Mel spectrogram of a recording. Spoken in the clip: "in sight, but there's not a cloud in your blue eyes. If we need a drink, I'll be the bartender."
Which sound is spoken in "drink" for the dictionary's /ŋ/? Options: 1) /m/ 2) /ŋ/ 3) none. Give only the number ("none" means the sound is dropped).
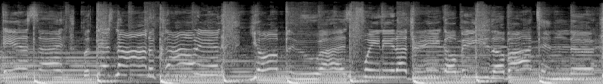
2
